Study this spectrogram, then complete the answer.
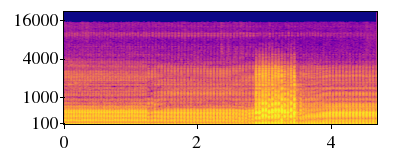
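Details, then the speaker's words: Freshly recapped Silvertone 4586 tube radio that passed dim-bulb test, tuning AM band back toward 550: only a steady pulsing buzz, no stations; one 6F6G output tube barely lit; shortwave much quieter. "this is all the noise i get going back the other way the dial back towards 550."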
